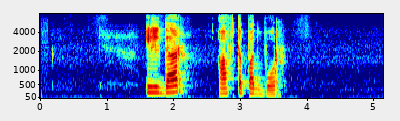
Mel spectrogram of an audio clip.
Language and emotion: Russian, neutral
